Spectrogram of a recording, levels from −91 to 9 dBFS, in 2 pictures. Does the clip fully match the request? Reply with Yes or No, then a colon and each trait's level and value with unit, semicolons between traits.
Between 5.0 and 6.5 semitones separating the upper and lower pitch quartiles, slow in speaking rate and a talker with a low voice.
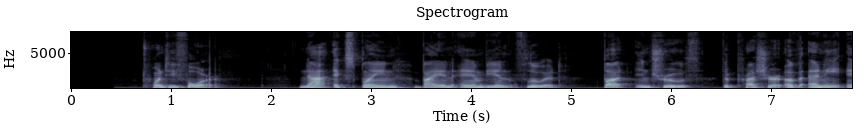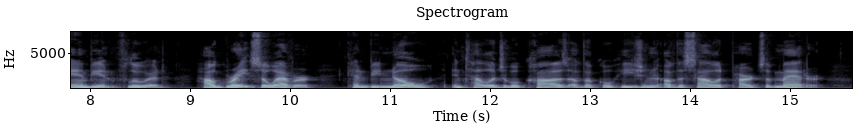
Yes: wide, 5.4 semitones; slow, 125 wpm; low, 130 Hz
